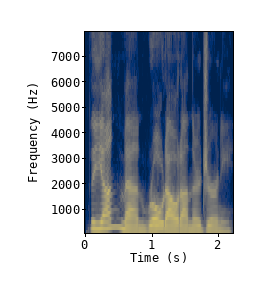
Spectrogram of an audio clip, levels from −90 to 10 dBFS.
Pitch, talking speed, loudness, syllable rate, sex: 215 Hz, 215 wpm, -14 LUFS, 4.4 syllables/s, female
